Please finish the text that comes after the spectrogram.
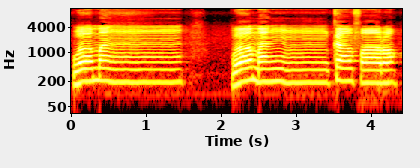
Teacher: Wa man kafara, nun mati bertemu dengan kaf, samar dengung 2 ketukan, nun matinya ditambah dengan ng, maka bacanya wa mang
